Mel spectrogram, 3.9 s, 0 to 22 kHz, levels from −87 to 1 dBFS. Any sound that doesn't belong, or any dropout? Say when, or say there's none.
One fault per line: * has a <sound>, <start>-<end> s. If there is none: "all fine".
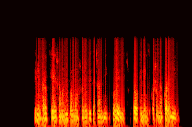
all fine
